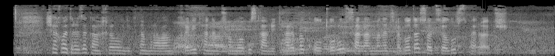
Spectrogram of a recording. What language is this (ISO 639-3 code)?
kat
